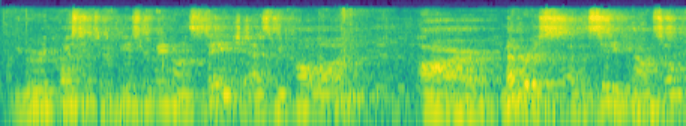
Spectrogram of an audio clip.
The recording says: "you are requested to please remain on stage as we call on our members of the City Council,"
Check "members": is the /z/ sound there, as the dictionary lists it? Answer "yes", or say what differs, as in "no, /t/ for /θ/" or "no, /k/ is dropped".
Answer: yes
